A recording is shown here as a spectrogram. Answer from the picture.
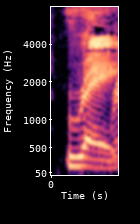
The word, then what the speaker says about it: Rey: Okay, so Ray. R-E-Y. Ray.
